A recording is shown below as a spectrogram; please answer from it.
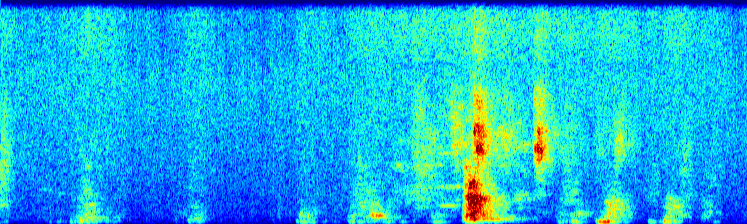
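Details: Indoors, four-week-old Cavalier King Charles Spaniel puppies socialize with older dogs; soft low grunts and murmurs build to one louder sharp yelping whimper midway, followed by a few more quiet grunts.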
